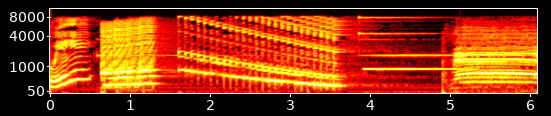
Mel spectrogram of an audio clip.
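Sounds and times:
speech: 0.0 - 1.4
steady ringing tone: 1.6 - 5.8
sheep bleating: 5.1 - 6.0.

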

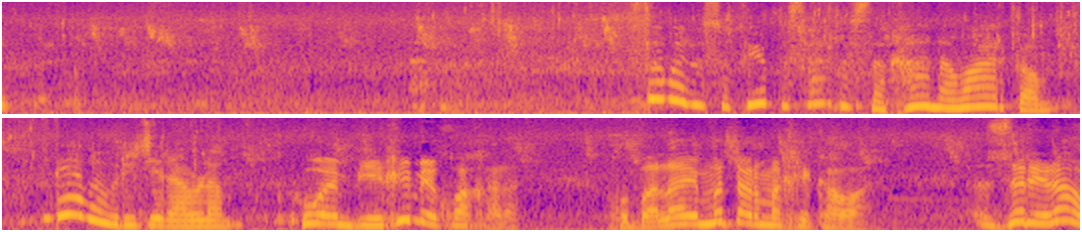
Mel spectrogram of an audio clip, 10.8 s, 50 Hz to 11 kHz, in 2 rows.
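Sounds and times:
warm water poured over hands for washing with soap: 2.0 - 6.9
speech: 3.4 - 10.7.

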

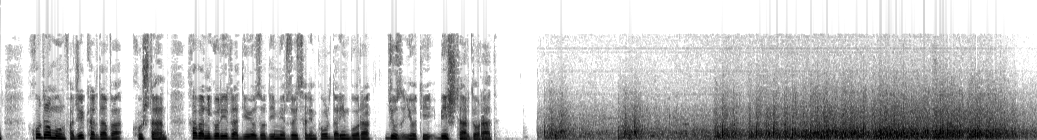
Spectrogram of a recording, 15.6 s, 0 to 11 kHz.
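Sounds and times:
speech: 0.0 - 7.5
gunfire at night in the hills around the old quarter of Kabul: 8.1 - 15.5.

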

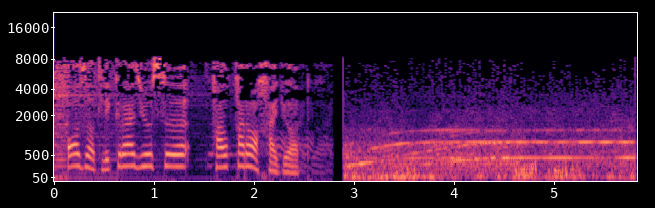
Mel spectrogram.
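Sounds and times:
speech: 0.1 - 2.6
air raid sirens wailing across Kyiv: 2.9 - 5.8.

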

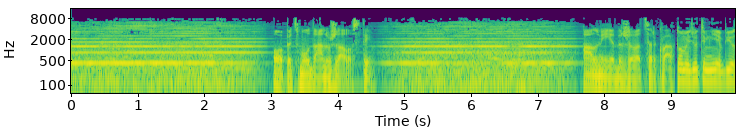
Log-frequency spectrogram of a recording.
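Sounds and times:
civil defence all-clear siren in Serbia: 0.0 - 7.8
speech: 3.0 - 4.9, 7.7 - 9.9.

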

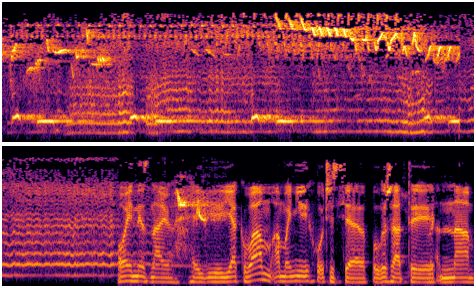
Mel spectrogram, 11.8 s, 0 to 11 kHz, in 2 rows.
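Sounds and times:
bees buzzing around a hive: 0.0 - 8.6
speech: 0.1 - 2.1, 7.4 - 11.8.

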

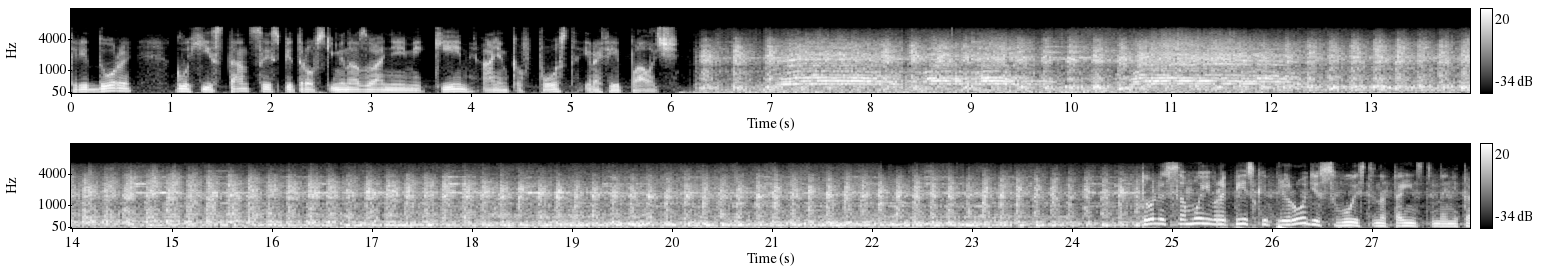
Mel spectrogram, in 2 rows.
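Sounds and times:
speech: 0.0 - 7.4, 24.8 - 27.9
slow passenger train rumbling along the rails: 5.3 - 27.9
passenger train horn blasts: 7.0 - 9.7, 10.6 - 12.4.

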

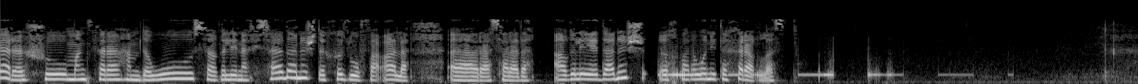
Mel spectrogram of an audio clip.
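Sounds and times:
faint hiss: 0.0 - 11.3
speech: 0.1 - 8.1
telephone line tones from a dropped call on a poor phone line: 6.7 - 9.8.

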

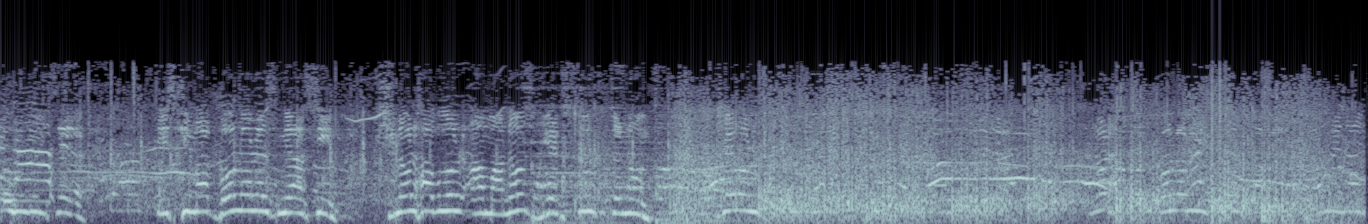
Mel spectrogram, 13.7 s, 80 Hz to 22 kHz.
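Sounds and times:
crowd voices: 0.0 - 13.6
speech: 0.6 - 8.4
New Year fireworks at a tree-lighting celebration in the square in Vanadzor: 2.8 - 13.6.

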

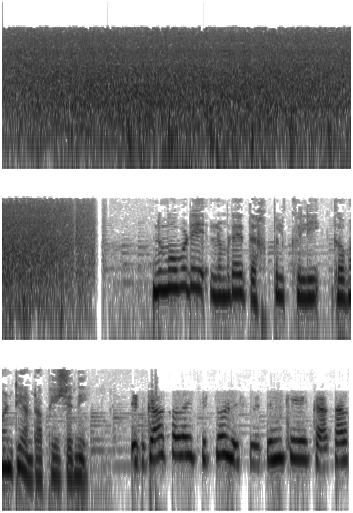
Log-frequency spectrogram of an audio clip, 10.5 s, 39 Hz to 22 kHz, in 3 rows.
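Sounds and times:
loud constant rush of river water flowing past its bank: 0.0 - 4.5
speech: 5.0 - 10.4.

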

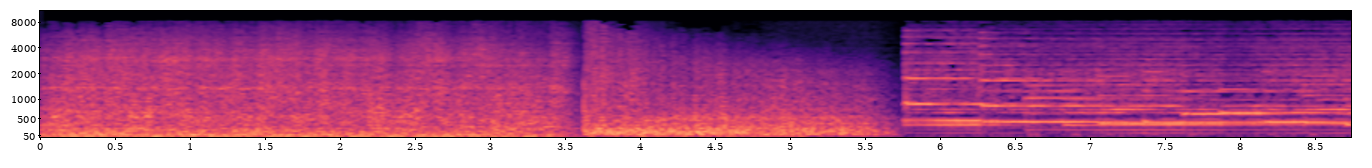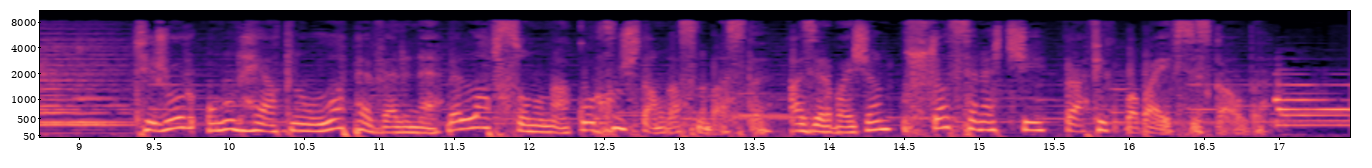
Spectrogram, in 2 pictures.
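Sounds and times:
metro train rumbling: 0.0 - 3.7, 5.8 - 16.8
sudden sharp burst: 0.0 - 9.5
sustained musical tones: 5.8 - 17.4
speech: 9.4 - 17.1.

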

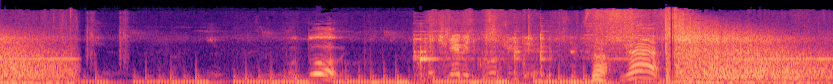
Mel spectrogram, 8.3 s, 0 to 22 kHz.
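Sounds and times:
steady rhythmic mechanical throbbing: 0.0 - 6.7
speech: 3.1 - 3.5, 4.3 - 7.5
mortar round firing with a booming blast: 6.6 - 8.3.

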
